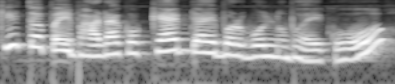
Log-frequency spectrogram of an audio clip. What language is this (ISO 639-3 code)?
nep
